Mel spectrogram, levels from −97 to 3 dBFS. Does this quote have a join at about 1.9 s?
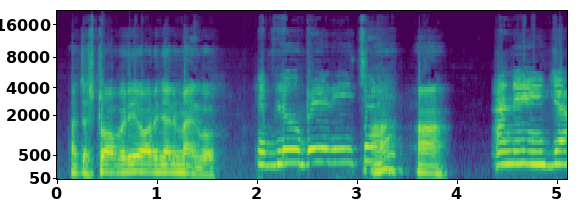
yes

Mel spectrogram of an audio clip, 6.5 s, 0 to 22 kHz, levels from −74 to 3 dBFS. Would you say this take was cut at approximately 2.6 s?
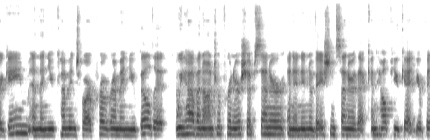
yes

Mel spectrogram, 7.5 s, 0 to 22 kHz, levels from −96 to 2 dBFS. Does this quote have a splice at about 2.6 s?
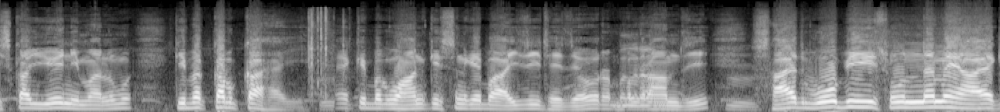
yes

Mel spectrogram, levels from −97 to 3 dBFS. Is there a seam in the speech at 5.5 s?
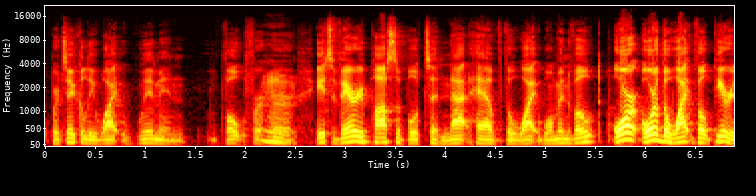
yes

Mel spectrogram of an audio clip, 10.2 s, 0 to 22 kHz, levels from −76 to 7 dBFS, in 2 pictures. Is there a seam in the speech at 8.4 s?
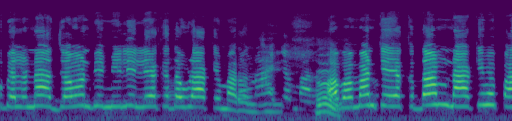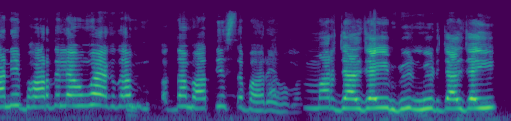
yes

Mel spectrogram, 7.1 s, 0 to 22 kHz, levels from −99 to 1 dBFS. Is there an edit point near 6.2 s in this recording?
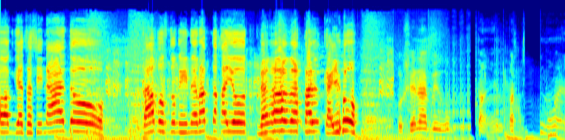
no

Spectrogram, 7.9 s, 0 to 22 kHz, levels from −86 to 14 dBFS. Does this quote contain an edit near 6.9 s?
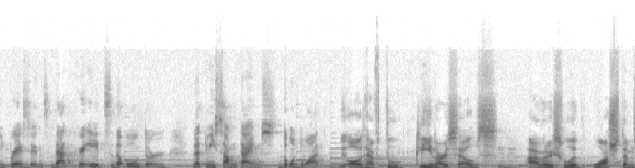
no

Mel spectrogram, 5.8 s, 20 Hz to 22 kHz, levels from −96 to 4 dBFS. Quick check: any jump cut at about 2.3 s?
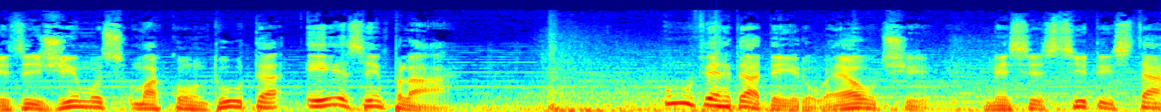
yes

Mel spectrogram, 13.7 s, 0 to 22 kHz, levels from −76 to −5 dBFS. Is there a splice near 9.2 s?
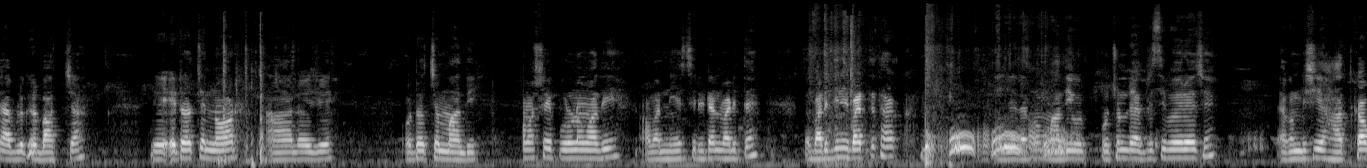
yes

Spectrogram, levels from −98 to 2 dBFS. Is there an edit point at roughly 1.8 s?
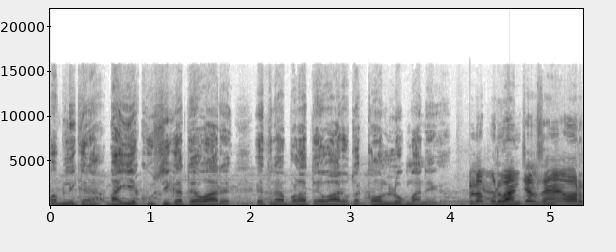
no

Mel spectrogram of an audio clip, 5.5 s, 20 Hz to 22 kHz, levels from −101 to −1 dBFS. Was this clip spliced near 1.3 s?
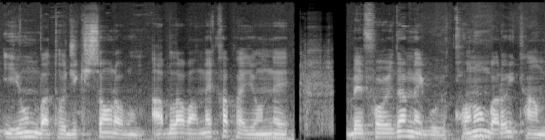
no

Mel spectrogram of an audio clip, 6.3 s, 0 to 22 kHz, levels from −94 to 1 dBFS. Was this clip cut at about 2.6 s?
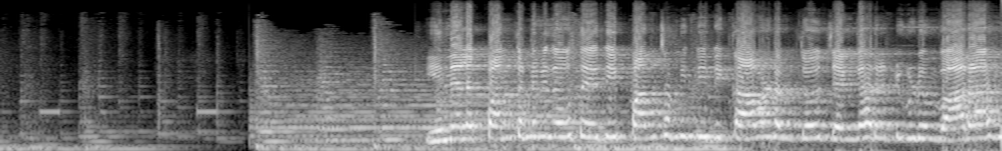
yes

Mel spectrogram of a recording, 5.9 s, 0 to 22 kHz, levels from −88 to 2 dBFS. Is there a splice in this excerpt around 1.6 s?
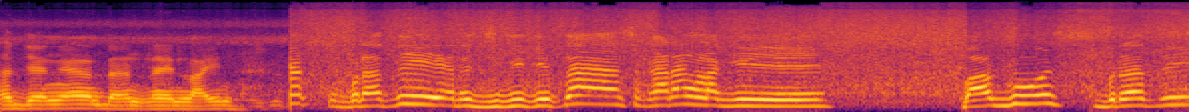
yes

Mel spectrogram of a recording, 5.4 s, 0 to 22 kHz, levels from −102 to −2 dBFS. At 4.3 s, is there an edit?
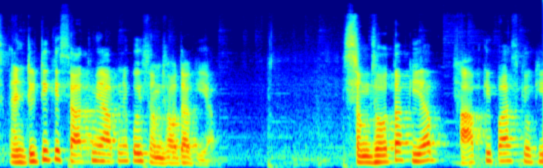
no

